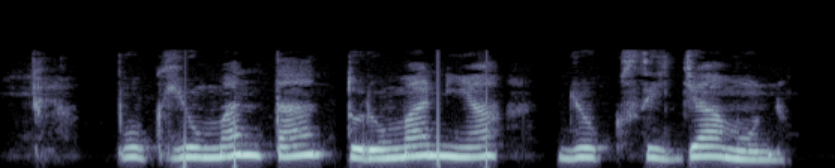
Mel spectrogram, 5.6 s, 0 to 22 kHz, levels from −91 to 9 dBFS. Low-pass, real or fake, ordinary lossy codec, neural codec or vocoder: 7.2 kHz; real; MP3, 64 kbps; none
